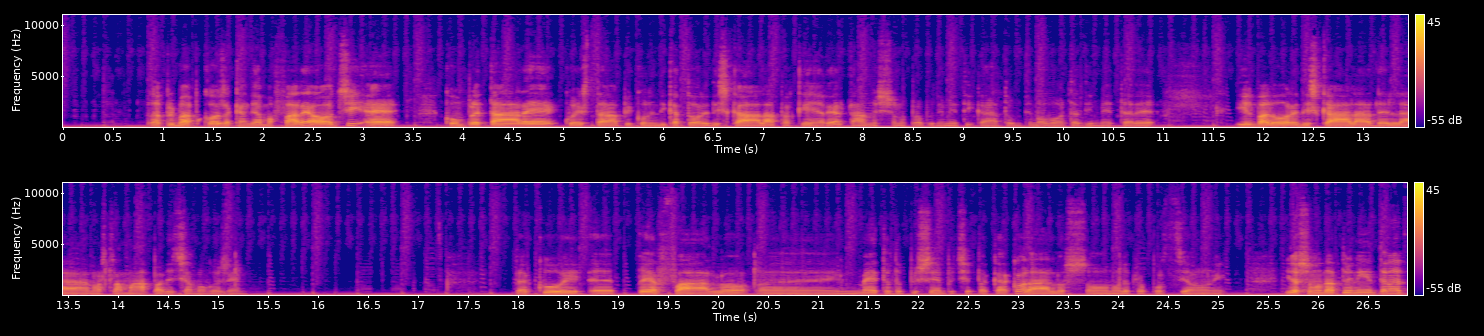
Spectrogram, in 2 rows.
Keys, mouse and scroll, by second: 7.5-8.0 middle drag, 9.0-9.7 ctrl+scroll up 4, 13.6 ctrl+scroll down 2, 14.3-15.1 ctrl+scroll down 4, 16.7 middle click, 18.1 middle click, 19.0-19.3 ctrl+scroll up 2, 20.0 ctrl+scroll up 2, 22.1 scroll up 2, 22.8-23.2 ctrl+scroll up 2, 26.7 click.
